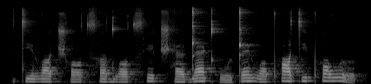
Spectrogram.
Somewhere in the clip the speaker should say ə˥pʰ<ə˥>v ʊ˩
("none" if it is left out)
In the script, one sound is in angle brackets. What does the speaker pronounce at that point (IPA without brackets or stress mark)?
ɔ˥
